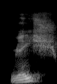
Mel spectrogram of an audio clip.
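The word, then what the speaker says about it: ריש: Resh, which gives you a nice R as in robin. Now you don't have to trill it or roll it or do anything fancy like that.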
